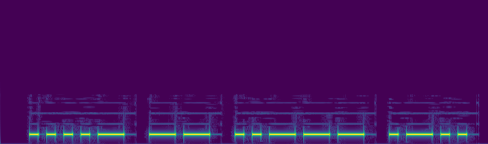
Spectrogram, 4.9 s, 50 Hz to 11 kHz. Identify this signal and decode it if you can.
Morse code, heard as a keyed tone, about 14 wpm, 800 Hz. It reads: 4M2L
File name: Audio practica CW / SD 1 14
